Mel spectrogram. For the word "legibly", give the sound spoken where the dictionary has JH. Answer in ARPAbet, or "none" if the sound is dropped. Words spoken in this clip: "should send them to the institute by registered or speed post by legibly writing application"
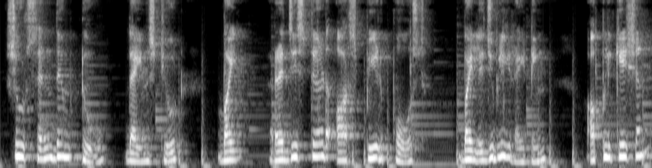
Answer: JH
